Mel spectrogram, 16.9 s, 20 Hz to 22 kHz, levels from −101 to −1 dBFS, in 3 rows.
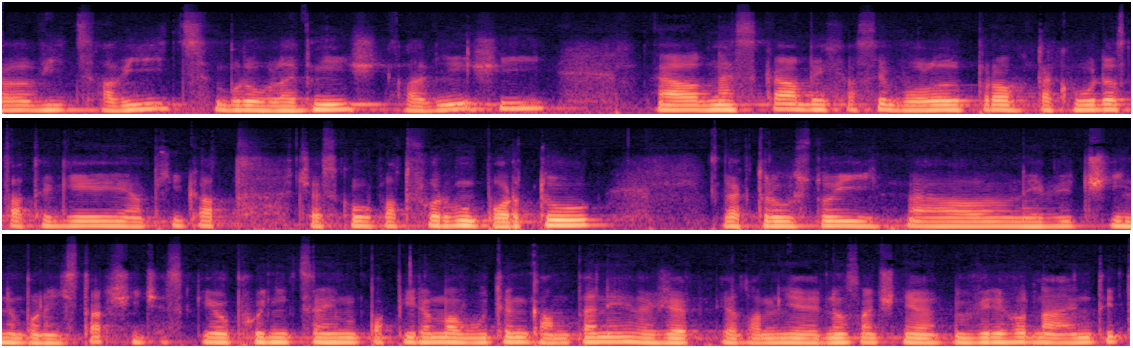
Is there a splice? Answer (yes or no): no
